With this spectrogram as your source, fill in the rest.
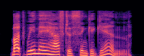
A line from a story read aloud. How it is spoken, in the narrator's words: Melaine went on calmly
